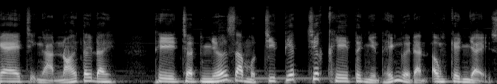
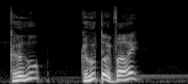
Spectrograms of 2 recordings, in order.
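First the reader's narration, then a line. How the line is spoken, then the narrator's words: Falling man screaming. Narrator (Vietnamese): anh ta rơi từ trên cao xuống đất, anh ta đã hét lên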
